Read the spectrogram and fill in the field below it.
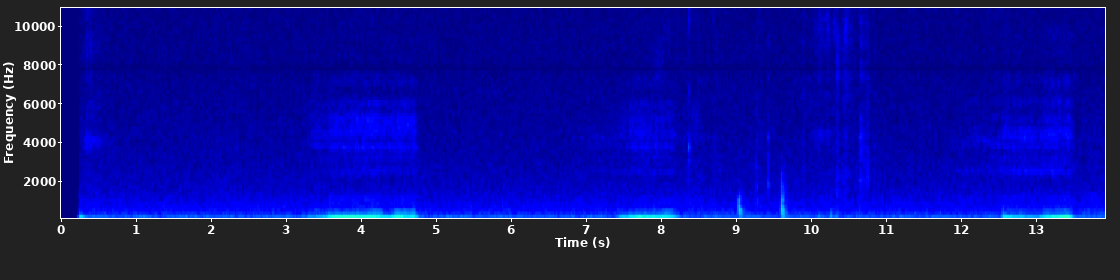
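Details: Pet dog named Shannon snoring while asleep: three low, rumbling snores, each about a second long and spaced roughly four seconds apart, with faint soft clicks in the quiet gaps.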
